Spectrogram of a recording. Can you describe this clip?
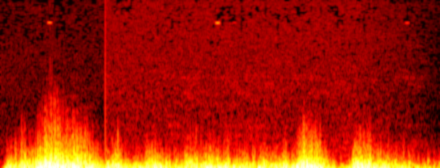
Quite realistic thunder sounds. I've recorded this by blowing into the microphone.
Lightning, Loud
